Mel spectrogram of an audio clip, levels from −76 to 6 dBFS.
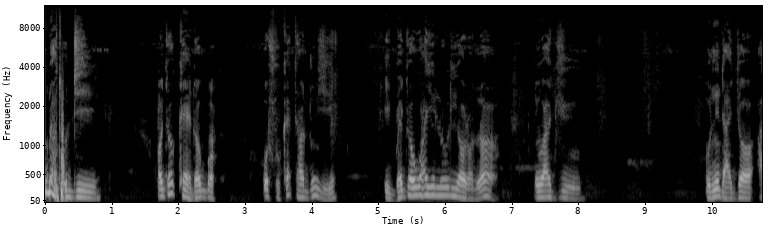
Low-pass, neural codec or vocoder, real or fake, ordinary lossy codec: none; none; real; none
